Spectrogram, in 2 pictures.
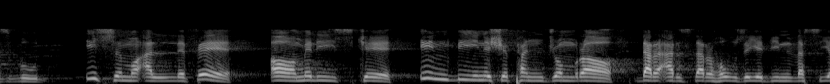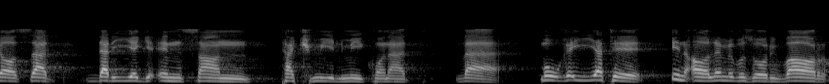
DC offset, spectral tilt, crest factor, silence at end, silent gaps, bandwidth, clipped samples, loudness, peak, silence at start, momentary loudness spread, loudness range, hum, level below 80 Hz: under 0.1%; -6.5 dB/octave; 20 dB; 0 s; none; 5.4 kHz; under 0.1%; -30 LUFS; -10 dBFS; 0 s; 9 LU; 4 LU; none; -66 dBFS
